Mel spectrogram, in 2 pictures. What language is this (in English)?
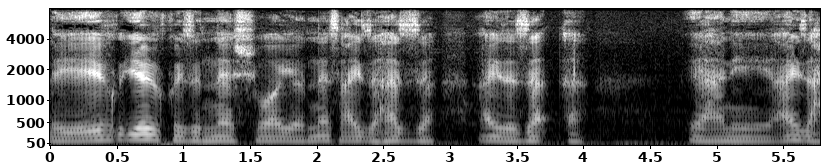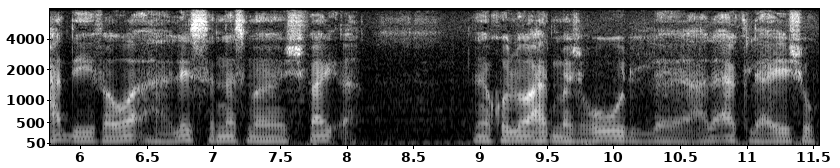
Arabic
